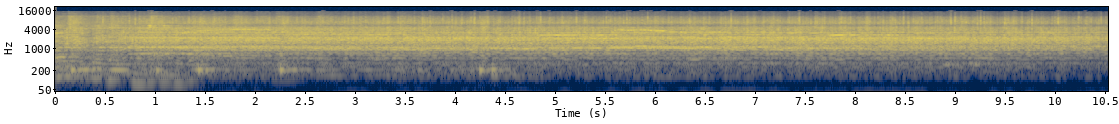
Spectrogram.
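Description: The band's closing notes on guitars, accordion and drums end about a second in, then a studio audience applauds steadily.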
